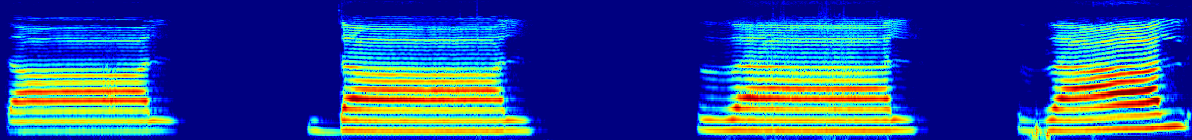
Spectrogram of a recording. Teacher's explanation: हमेशा नरम पढ़ा जाता है बिना सीटी बिना सख्ती के और आपने वैसे ही अदा करना है जैसे हमने ता को नरम पढ़ा था बिना सीटी के। · दाल की अदायगी बिल्कुल इसी तरह की जाती है जैसे हम ता की अदायगी करते हैं, यानी दाल को आपने जबान की नोक और ऊपर के दांतों की जड़ों से अदा करना है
